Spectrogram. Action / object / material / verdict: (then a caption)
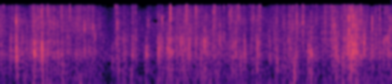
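scrape / woven polypropylene carrier bag / polypropylene / none. Both hands bunch up, crumple and rub a blue woven polypropylene IKEA BRATTBY carrier bag. The result is a dense, continuous crinkling and crunching with bright, crisp highs and almost no low end. Sharper rustles burst out near the start and again toward the end.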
